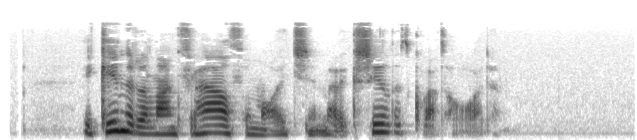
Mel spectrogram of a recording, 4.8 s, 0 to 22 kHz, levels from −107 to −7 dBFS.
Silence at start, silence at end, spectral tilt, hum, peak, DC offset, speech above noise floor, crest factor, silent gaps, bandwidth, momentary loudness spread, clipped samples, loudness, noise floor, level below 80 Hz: 0.65 s; 1.2 s; -5 dB/octave; none; -12 dBFS; under 0.1%; 48 dB; 18 dB; none; 11.5 kHz; 18 LU; under 0.1%; -29 LUFS; -77 dBFS; -86 dBFS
